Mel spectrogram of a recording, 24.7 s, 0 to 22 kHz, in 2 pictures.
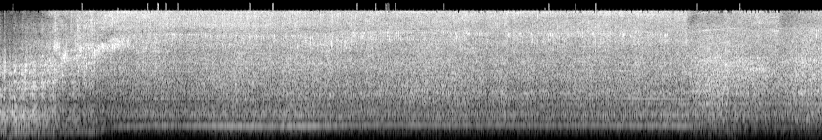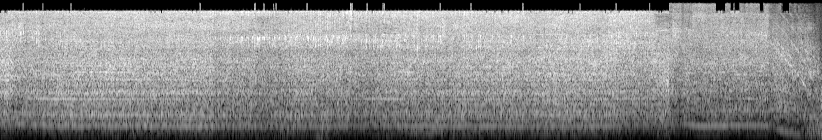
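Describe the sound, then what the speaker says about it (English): A plate is sanded by hand with coarse 80-grit sandpaper to reach a set diameter, making a loud, steady abrasive hiss over a constant motor hum that runs unbroken for about 25 seconds without speech. "we're just going to sand it until I feel like I'm getting close to the diameter I need"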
